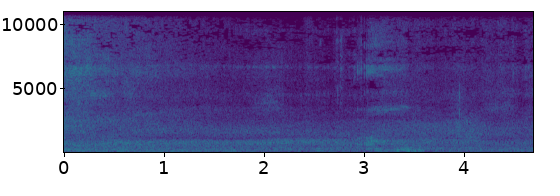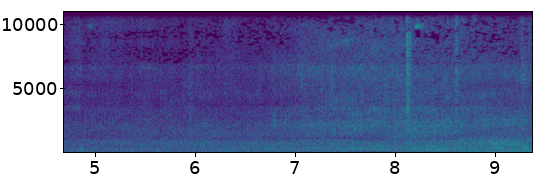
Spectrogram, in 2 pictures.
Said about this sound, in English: Hold on, I'm, I'm trying to cross the street. Hold on. And there's a lot of cars. And I'm trying not to get ran over.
